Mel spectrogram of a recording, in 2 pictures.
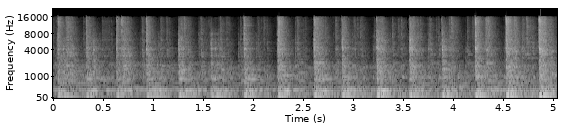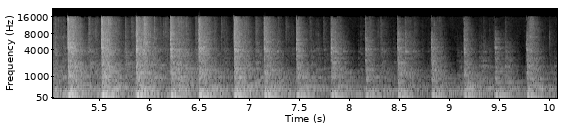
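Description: Unaccompanied double bass bowed in rapid short strokes, about four or five a second, repeating a low note with a sharp attack on each stroke. The playing grows a little louder around the middle and eases off toward the end.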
